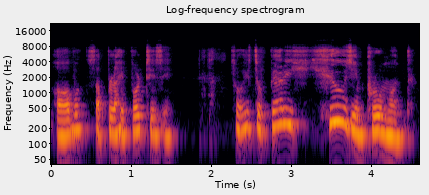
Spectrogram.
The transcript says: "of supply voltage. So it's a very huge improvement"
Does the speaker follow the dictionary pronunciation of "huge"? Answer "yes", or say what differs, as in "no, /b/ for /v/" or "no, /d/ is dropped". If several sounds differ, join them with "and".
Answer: yes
